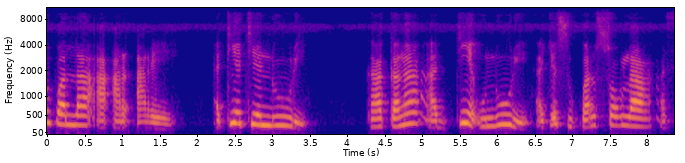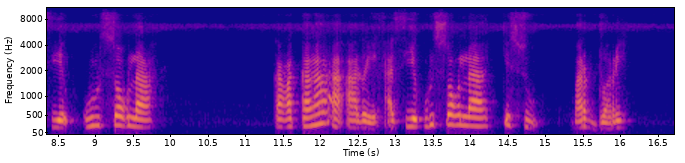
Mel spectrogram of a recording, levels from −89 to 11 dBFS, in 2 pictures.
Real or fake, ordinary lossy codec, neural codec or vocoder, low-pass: real; Opus, 16 kbps; none; 9.9 kHz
